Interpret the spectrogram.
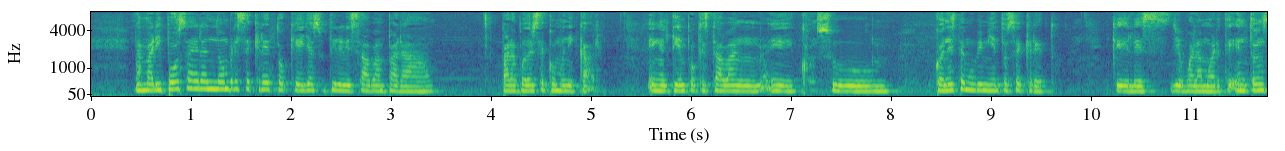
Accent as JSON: {"language": "Spanish", "country": "Dominican Republic", "said": "Son de mi país, yo soy dominicana"}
